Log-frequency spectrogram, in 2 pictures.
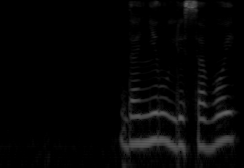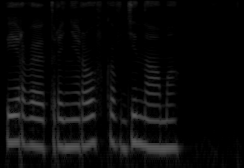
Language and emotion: Russian, neutral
